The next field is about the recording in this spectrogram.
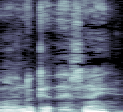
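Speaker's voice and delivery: hushed whisper. Real, not acted. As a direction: whisper it under your breath. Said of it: "Why are we whispering?".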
